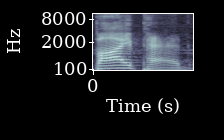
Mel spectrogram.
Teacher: The stress is on the first syllable and the e stays short like egg.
